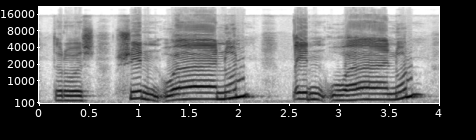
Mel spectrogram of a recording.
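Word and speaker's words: قِنْوَانٌ: Enggak kita baca duya, enggak kita baca siwanun, enggak kita baca qiwanun, enggak kita baca buyanun, tapi tetap dibacanya dun ya, terus shin wa nun, qin wa nun, bun ya nun.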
